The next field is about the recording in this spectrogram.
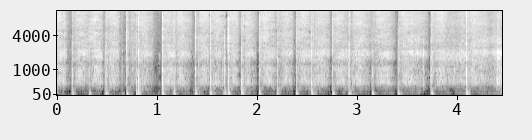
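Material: Cardboard.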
